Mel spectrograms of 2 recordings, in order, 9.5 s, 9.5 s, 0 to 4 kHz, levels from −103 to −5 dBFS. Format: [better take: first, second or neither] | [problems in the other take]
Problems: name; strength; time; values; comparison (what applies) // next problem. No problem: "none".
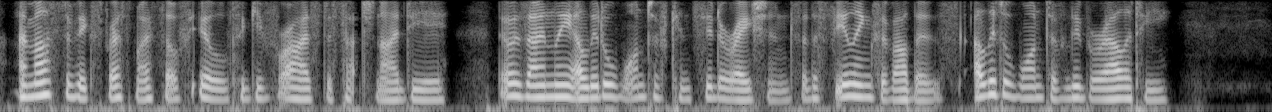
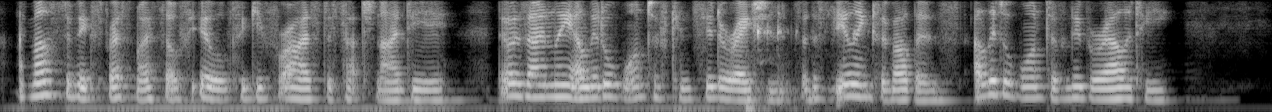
first | noise reduction (neural mask model DeepFilterNet 3)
